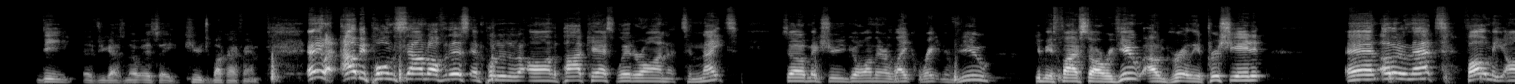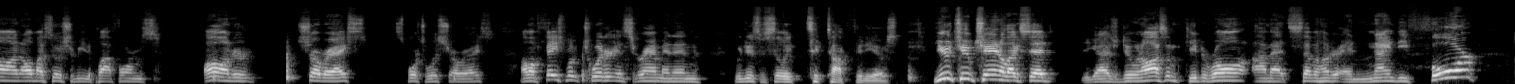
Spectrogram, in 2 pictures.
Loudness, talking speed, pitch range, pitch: -18 LUFS, 195 wpm, 135-190 Hz, 155 Hz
